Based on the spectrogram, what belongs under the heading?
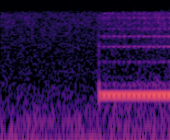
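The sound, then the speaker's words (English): A phone's ringing tone plays over a speakerphone: after a moment of low background hiss, a steady, slightly tinny electronic tone starts abruptly and holds unbroken to the end. “Put it on speaker so everybody can hear this.”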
